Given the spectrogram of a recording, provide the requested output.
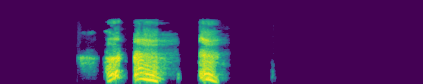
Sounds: Throat clearing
